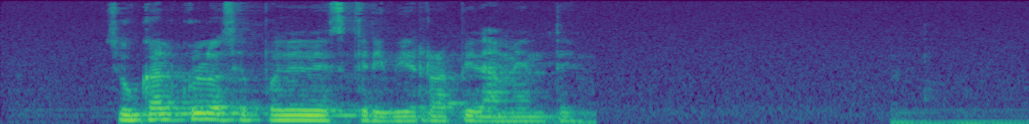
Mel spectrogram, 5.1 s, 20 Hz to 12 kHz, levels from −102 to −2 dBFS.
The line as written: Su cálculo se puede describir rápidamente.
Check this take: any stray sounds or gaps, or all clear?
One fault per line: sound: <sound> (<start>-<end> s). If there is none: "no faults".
no faults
